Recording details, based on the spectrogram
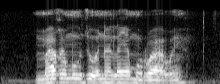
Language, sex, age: Tswana, male, 20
